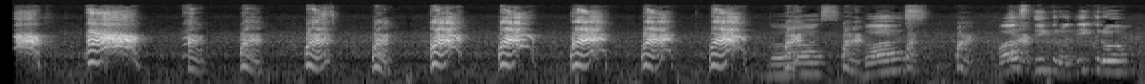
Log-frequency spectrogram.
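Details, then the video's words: Abandoned little puppy crying: a steady run of high, whining yelps, each rising then falling, repeated roughly every half second. The final seconds turn into more varied, wavering, overlapping cries. "Abandoned Little Puppy Crying"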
